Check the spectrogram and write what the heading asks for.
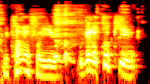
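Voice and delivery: put-on Jamaican accent. Asking about a boxer while quoting his line: Chris Eubank impression. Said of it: "that Jamaican boxer guy who goes".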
